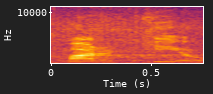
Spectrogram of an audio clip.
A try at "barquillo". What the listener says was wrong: Barquillo with B. Barquillo. Barquillo.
